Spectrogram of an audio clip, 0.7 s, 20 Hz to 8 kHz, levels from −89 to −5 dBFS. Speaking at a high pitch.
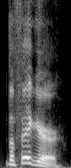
No: medium, 165 Hz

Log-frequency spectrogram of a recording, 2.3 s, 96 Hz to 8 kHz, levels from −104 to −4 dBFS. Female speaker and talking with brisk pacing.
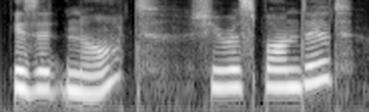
No: female; slow, 130 wpm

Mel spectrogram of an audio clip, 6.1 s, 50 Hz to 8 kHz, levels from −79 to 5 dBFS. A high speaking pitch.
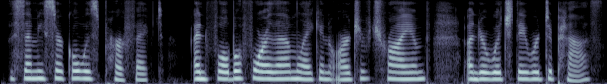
Yes: high, 235 Hz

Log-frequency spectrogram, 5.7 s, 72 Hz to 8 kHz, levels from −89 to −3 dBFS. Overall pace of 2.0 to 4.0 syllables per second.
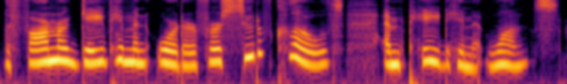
Yes: 3.7 syllables/s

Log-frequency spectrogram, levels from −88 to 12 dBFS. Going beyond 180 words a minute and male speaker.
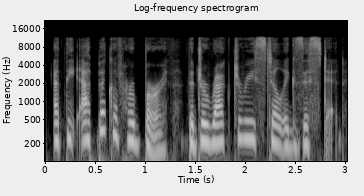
No: average, 200 wpm; female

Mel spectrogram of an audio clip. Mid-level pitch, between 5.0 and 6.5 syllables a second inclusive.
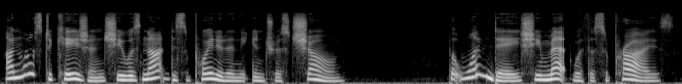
No: high, 220 Hz; 5.1 syllables/s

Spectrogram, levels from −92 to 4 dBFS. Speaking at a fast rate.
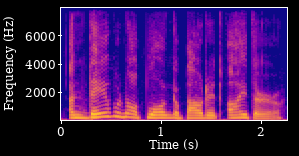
Yes: fast, 210 wpm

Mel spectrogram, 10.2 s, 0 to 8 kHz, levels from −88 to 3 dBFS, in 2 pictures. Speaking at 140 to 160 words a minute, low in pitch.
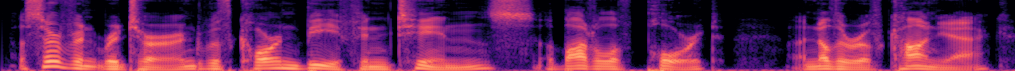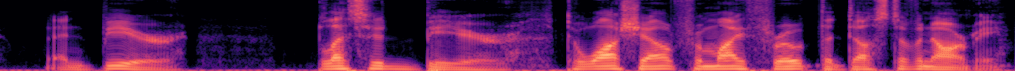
No: average, 175 wpm; low, 100 Hz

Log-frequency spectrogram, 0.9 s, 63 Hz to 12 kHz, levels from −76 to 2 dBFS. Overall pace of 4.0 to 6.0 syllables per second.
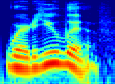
No: 6.5 syllables/s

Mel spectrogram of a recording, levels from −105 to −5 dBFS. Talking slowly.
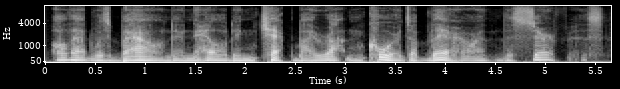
No: average, 170 wpm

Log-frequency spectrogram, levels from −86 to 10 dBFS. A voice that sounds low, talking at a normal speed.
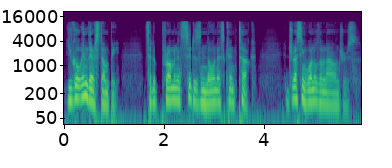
Yes: low, 125 Hz; average, 170 wpm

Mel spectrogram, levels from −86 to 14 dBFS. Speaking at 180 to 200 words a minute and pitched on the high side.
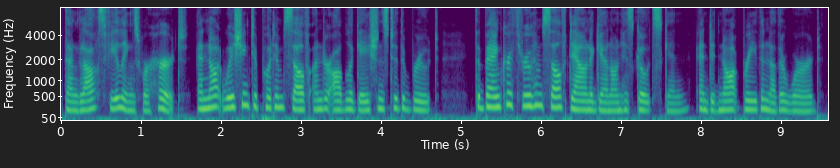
Yes: average, 195 wpm; high, 205 Hz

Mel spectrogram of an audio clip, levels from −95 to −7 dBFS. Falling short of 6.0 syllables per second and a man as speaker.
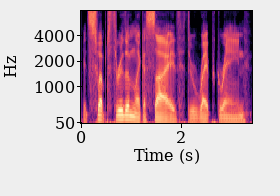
Yes: 3.5 syllables/s; male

